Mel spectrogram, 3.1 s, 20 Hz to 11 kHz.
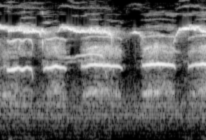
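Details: Young northern goshawks at a nest in the New Forest on 11 June 2012, late in the season, four young having left. Loud, drawn-out whining wails run almost continuously, each held level and high, with a brief pause near the middle.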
